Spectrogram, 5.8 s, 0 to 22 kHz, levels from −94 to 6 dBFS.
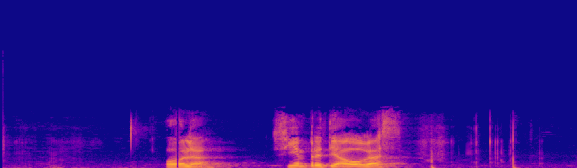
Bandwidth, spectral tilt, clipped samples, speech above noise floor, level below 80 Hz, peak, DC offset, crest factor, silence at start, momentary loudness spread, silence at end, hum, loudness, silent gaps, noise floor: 7.8 kHz; -5.5 dB/octave; under 0.1%; 46 dB; -54 dBFS; -2 dBFS; under 0.1%; 18 dB; 1.65 s; 26 LU; 0.6 s; none; -17 LUFS; none; -63 dBFS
